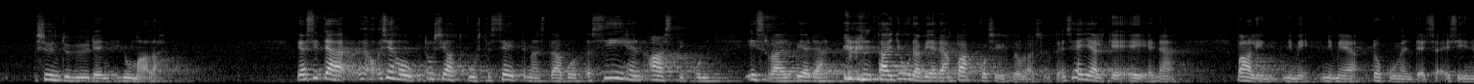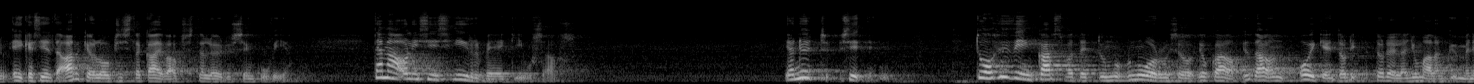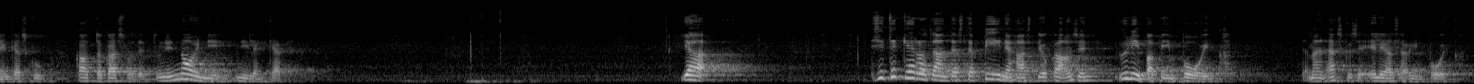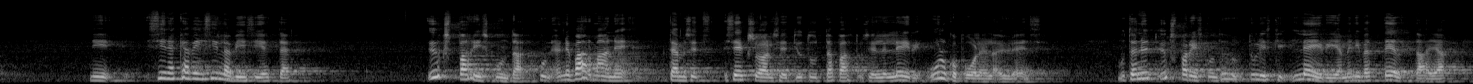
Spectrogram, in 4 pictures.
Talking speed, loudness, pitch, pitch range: 105 wpm, -27 LUFS, 170 Hz, 150-215 Hz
